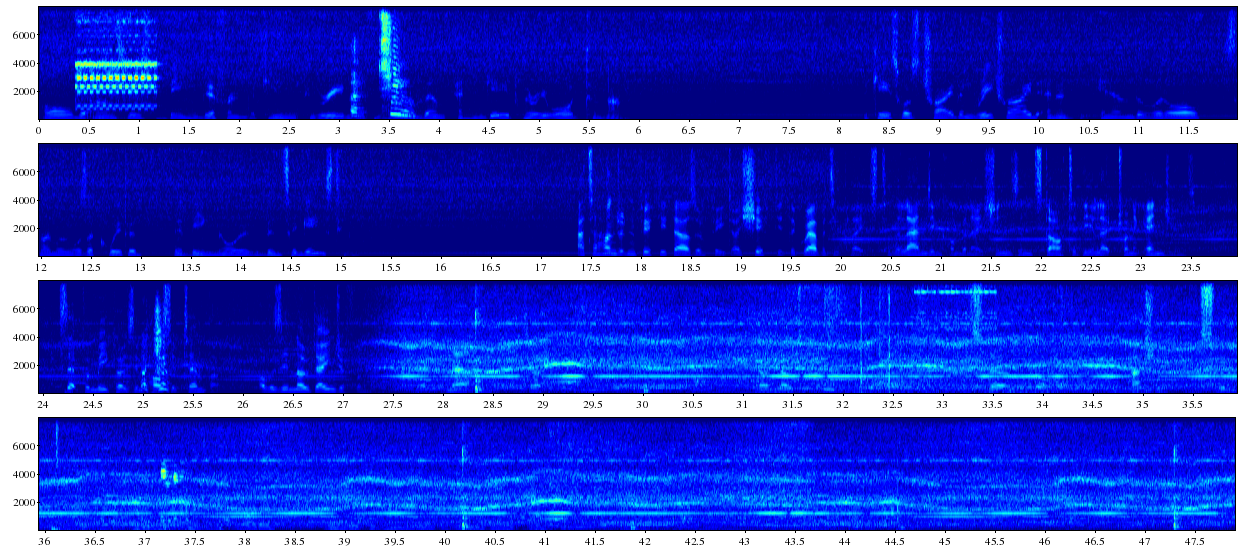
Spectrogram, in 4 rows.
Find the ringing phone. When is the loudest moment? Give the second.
1 s.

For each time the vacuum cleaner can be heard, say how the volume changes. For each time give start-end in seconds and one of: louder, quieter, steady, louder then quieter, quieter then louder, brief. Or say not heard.
0.0-47.8 louder.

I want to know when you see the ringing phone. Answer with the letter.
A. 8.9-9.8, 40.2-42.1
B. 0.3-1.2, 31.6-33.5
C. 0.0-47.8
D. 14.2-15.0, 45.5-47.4
B.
